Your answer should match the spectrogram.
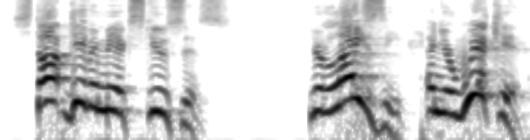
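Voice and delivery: slow, loud stern rebuke. Acted. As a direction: scold him sharply as God would. God rebuking the lazy servant.

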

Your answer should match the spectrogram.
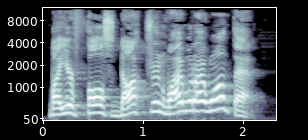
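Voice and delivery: loud, high, forceful pulpit delivery; full-force preaching. Real, not acted. Preacher refusing company with false teachers, full-force preaching. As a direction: preach it hard, building to a high shout.

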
